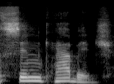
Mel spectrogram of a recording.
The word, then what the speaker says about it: Sienkiewicz: So um Bill Sin Cabbage, there you go. Well, that's how it's spelled, but it's not how it's pronounced.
